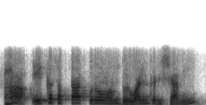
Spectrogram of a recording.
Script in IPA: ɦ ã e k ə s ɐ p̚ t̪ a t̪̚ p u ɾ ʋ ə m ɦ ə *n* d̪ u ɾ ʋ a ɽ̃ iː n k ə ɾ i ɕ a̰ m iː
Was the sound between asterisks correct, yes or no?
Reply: no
